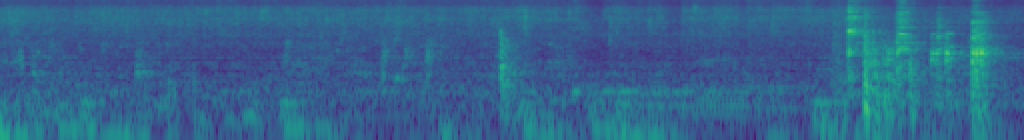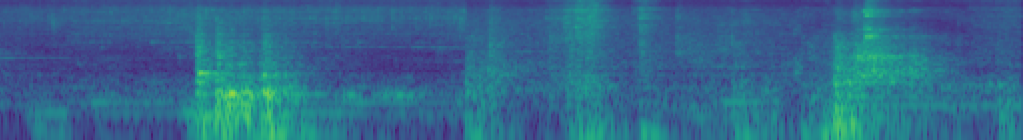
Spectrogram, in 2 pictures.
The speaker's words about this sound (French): j'ai donné un extrait de vaisselle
